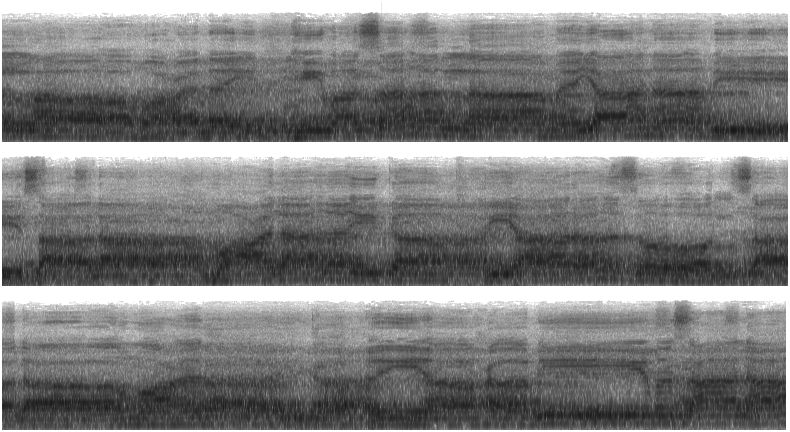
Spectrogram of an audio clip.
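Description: A man's voice chanting a melodic Islamic devotional salutation to the Prophet (durood and salam) over a microphone, a continuous sung line held on long, wavering notes.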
